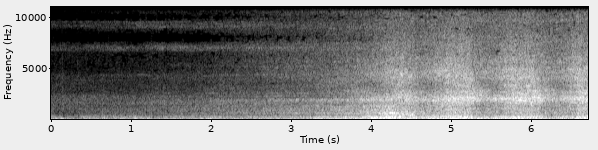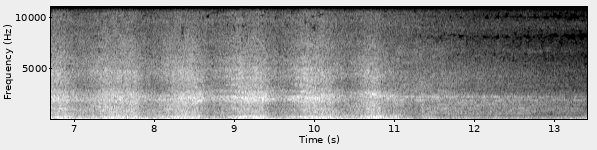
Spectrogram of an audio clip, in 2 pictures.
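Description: Rhein-Ruhr-Express (RRX) Siemens Desiro HC double-deck electric train running past the platform. Its wheel and rail noise swells in, runs loud with a regular pulse a little faster than once a second, then fades away near the end.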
